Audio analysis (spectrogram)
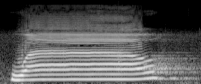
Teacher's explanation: ہونٹوں سے ادا ہوگا، دونوں ہونٹوں کی گلائی سے، واو۔ اس کے بعد ہے ہ، اس کی آواز آپ نے تھوڑی سی ہیویئر نکالنی ہے، اور اس کو اقصی الحلق سے ادا کرنا ہے، حلق کے آخری حصے سے، ہ ہ، حمزہ، یہ حرف بھی اقصی الحلق حلق کے آخری حصے سے ادا ہوگا، حمزہ۔ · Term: حروف شفویہ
